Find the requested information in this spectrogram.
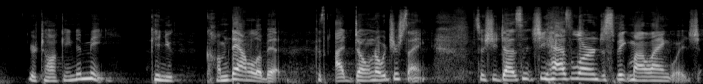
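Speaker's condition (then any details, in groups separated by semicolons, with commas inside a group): No condition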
